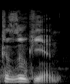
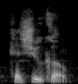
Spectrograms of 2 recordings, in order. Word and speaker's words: Kosciuszko: I'm sorry for calling it Kazukian. Did someone correct you? No. I looked it up. Oh, you looked up the phonetics. Yeah, No, there's no N.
